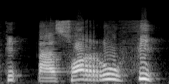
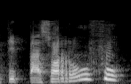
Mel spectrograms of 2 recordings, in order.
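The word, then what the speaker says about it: في التصرفِ: Kalau lafaz at-tasarruf kemasukan fi, bacanya fit tasarrufi, bukan fit tasarrufu.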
